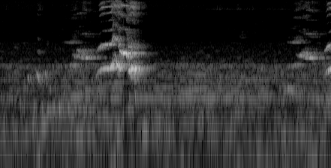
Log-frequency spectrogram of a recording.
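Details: Male black-capped lory calling to attract a female: one loud, harsh, rasping squawk in the middle, then a second harsh call beginning at the very end, with quiet background between.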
